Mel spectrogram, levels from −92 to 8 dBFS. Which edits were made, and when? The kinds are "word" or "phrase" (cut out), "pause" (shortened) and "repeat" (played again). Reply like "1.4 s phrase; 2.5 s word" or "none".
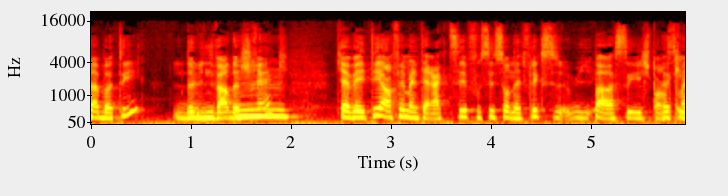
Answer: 5.0 s word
